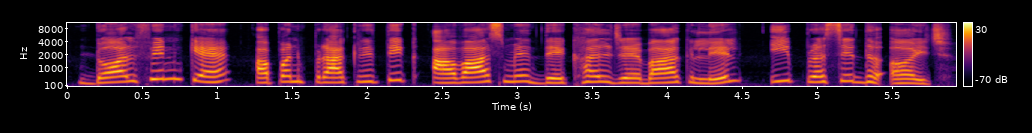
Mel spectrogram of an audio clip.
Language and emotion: Maithili, neutral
